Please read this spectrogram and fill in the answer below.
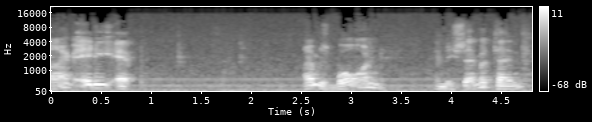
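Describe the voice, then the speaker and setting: Speaking fairly slowly with an American accent, a man is heard amid noticeable background noise and audible room echo. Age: 90s. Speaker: war veteran. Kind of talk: oral history interview. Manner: halting.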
